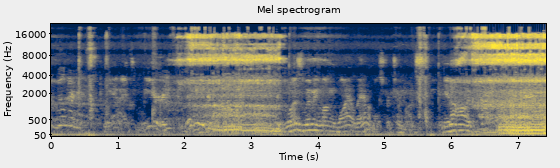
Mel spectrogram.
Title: Haha “I don’t snore” proof!!! June 10 2020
